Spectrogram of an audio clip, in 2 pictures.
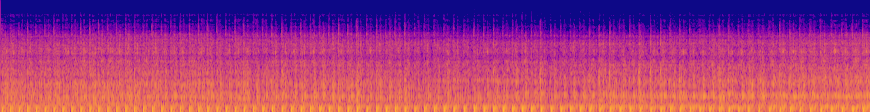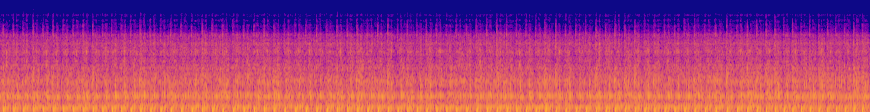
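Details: Small single-cylinder engine idling: a sharp, even knock on every turn, loud over the exhaust beat and growing louder; owner suspects the crankshaft-side bearing or the con-rod big-end bearing.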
